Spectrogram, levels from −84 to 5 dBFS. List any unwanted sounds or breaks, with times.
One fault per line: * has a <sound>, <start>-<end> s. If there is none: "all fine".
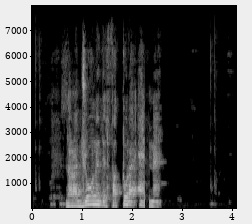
* has a dropout, 2.3-2.4 s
